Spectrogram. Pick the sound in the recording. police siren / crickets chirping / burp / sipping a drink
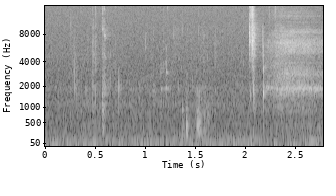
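sipping a drink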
